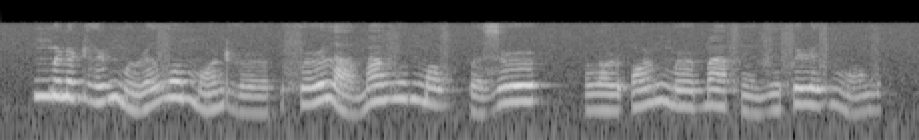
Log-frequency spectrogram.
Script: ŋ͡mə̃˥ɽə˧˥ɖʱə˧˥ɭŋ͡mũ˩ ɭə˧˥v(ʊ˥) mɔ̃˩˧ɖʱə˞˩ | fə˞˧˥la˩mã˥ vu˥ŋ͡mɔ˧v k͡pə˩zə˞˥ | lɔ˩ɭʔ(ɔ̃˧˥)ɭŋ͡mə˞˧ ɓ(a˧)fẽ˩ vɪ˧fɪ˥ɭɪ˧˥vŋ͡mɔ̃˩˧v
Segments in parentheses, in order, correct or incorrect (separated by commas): incorrect, correct, incorrect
